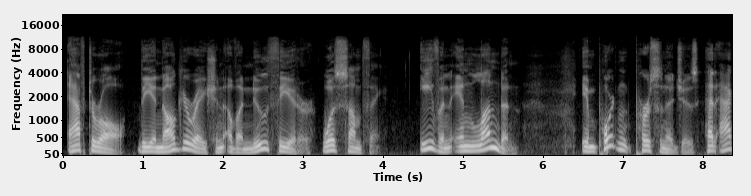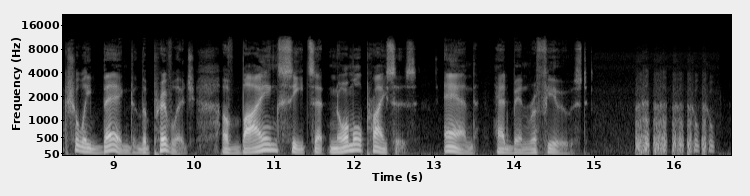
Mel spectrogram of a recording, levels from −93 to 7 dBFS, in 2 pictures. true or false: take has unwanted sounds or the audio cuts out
true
